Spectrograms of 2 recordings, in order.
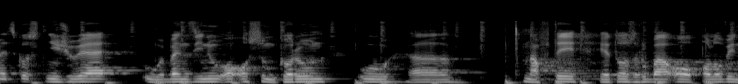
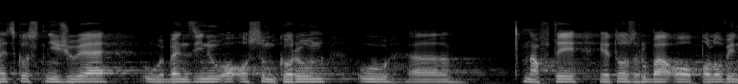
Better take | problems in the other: second | noise reduction (classical method log-MMSE)

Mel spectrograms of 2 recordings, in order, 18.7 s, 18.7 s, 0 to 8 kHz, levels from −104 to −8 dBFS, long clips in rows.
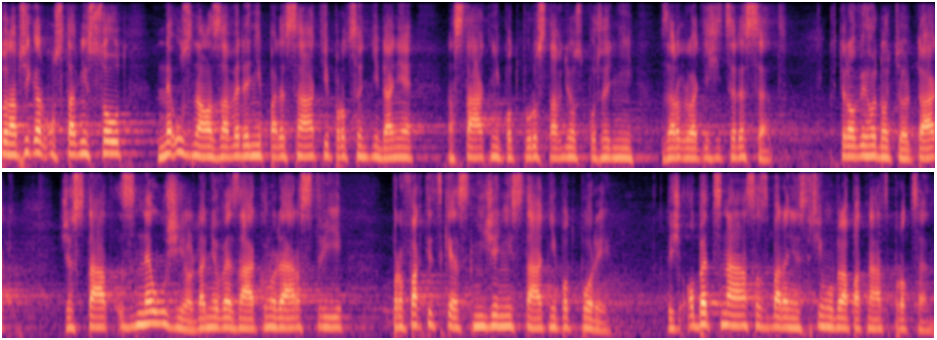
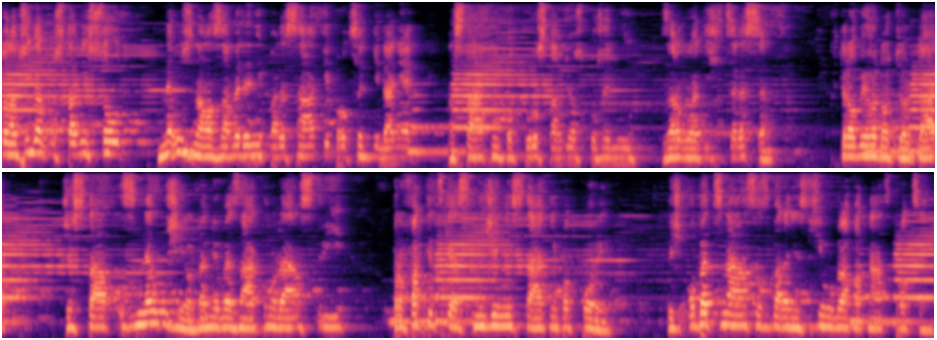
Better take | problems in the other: first | noise reduction (classical method WPE with log-MMSE)

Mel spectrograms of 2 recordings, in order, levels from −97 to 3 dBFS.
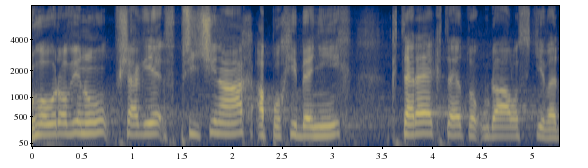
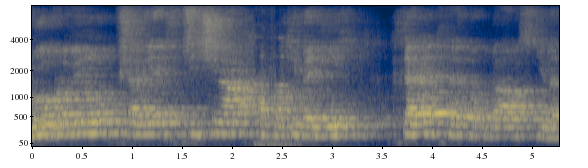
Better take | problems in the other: first | noise reduction (neural separator model SepFormer DNS4)

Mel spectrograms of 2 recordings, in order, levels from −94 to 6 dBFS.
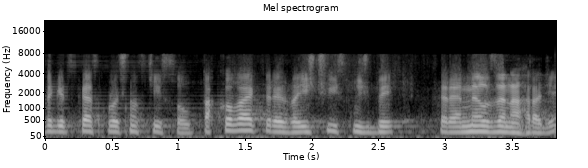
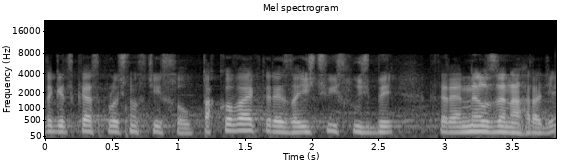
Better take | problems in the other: second | noise reduction (neural separator model SepFormer DNS4)

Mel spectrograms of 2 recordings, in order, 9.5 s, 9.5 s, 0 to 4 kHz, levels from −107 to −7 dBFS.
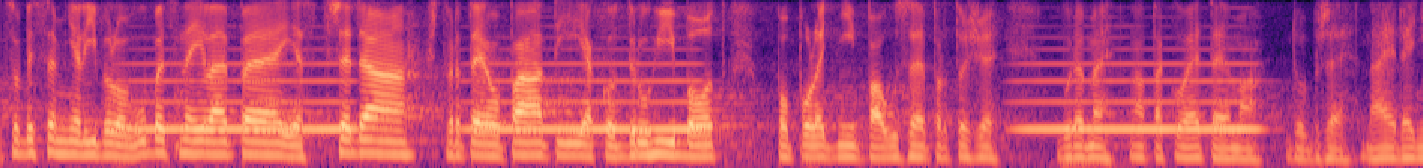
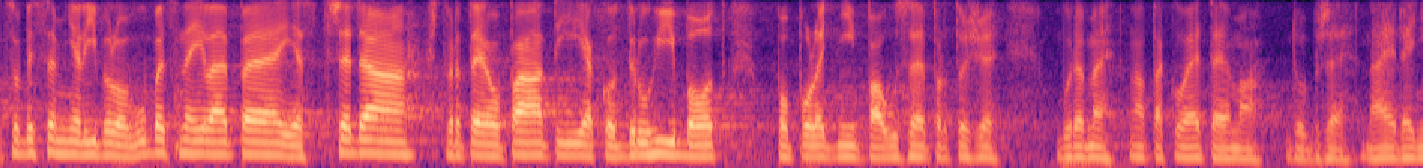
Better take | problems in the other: second | background sound (Bowed string instrument); 3 dB below the speech

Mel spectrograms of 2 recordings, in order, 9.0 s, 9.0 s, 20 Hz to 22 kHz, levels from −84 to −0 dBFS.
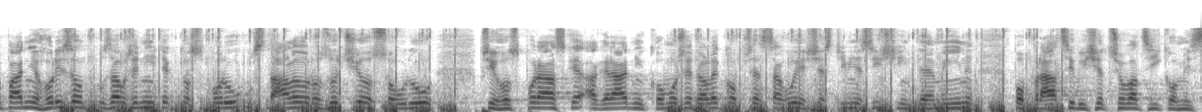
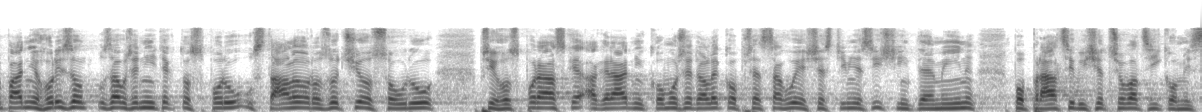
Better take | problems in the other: second | background sound (Mechanisms); as loud as the speech

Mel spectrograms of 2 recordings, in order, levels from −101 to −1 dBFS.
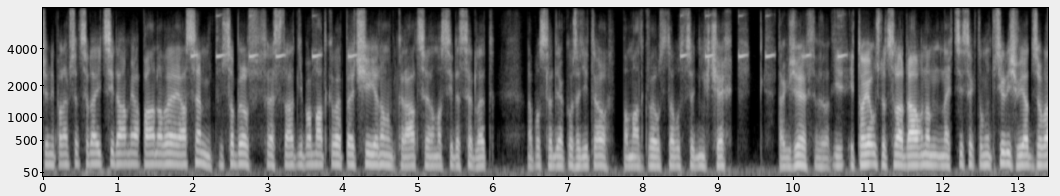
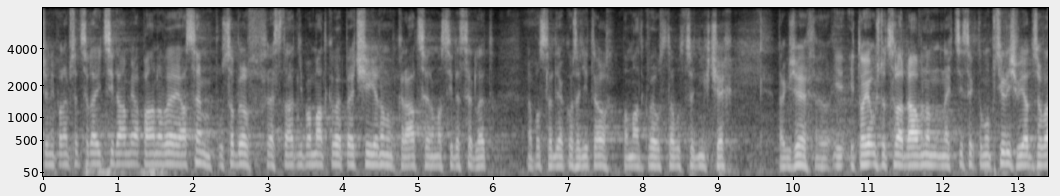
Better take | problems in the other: second | noise reduction (neural diffusion model UNIVERSE++)

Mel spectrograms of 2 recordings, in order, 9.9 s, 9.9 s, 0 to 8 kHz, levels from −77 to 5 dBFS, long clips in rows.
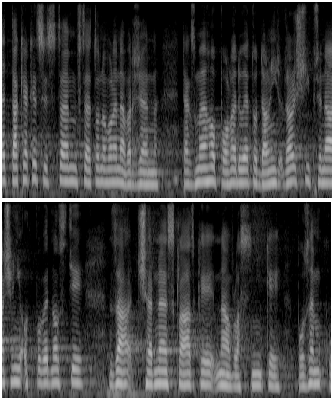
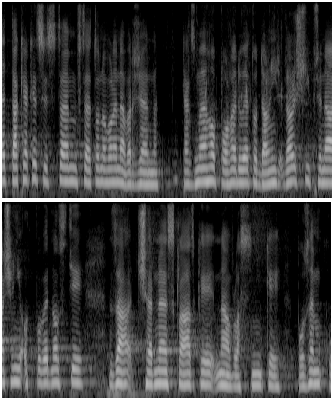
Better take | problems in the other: first | noise reduction (neural separator model SepFormer DNS4)

